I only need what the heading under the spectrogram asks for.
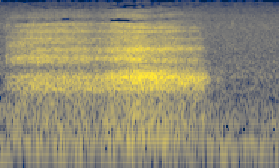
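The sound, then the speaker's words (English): A slow, deep breath drawn in, a soft airy rush that swells and lasts over a second before stopping abruptly, leaving quiet behind. “I want you to try and regulate your breathing. Take a nice deep breath in.”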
